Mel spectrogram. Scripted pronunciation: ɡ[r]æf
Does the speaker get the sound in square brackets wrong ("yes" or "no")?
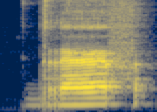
no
